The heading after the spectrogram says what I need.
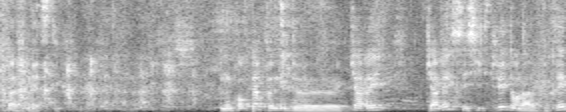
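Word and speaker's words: Carhaix: il venait de Carlin surtout faut prononcer carré faut qu'on sente le granite du coup si tu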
